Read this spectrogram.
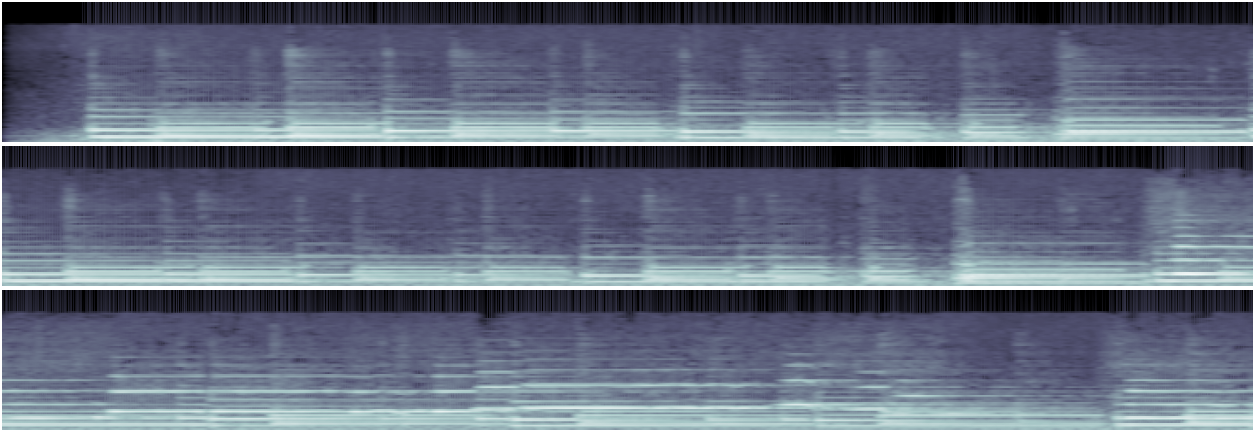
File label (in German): Saxophon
